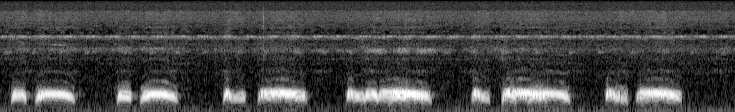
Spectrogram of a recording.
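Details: Low, mellow cooing from a spotted dove in the style known as đồng gù rước, short lead-in notes each answered by a longer round hoot, pairs recurring about every second.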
